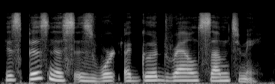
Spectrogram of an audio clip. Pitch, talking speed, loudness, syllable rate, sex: 180 Hz, 220 wpm, -19 LUFS, 4.8 syllables/s, female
